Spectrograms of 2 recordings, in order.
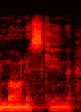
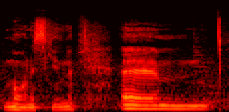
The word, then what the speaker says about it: Moleskine: questione sicuramente sono stati Moleskine e io lo pronuncio quella dizione Danese o la compagna Danese quindi mi piace dirlo proprio così è un po' Come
